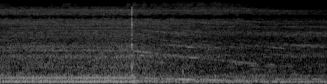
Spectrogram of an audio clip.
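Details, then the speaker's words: WAXIE Versa 2 vacuum with water lift problems: a steady high motor whine with a rough edge that drops in pitch as the motor spins down, because the vacuum motor bearings have failed. "Oh, bearings are gone."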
